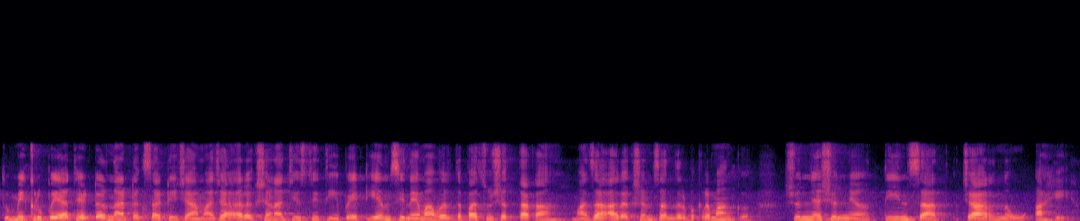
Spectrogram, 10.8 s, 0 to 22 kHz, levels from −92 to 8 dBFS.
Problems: constant background noise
